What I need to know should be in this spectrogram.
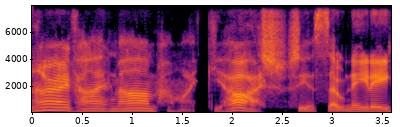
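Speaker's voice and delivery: mock sarcastic muttering under breath. Imitating children muttering sarcastic comments about mom under their breath: imitating sarcastic muttering under breath. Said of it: "sarcastic comments about me under their breath".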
